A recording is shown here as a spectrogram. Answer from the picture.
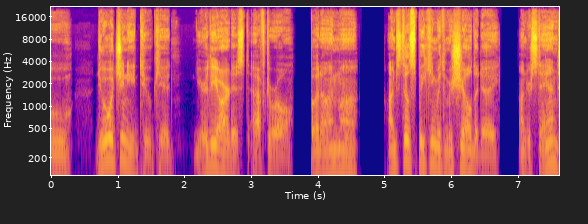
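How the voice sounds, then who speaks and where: A man puts on a raspy character voice at a medium pitch, leaving long, frequent pauses. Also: moderate pace. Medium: read story. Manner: brash, pushy salesman patter.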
